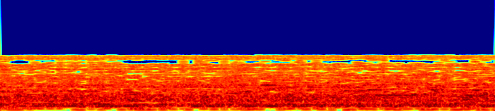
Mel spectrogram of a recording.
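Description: Mini electric LPG transfer pump running steadily while it moves gas from one cylinder to another, a continuous even hum with no change in level.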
